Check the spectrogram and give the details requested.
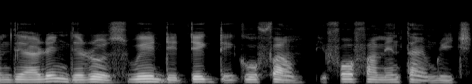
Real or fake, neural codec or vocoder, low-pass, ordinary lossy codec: real; none; none; none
